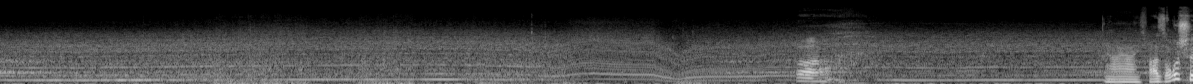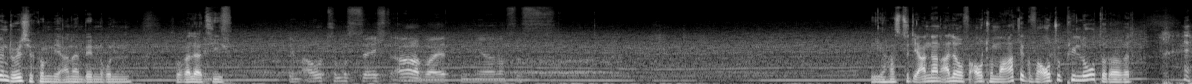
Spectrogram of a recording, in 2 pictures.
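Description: A car engine hums steadily at high speed.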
